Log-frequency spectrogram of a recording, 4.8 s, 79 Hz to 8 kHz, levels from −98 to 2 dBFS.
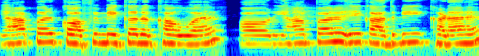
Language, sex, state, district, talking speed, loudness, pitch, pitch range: Hindi, female, Uttar Pradesh, Jalaun, 175 wpm, -15 LUFS, 235 Hz, 220-250 Hz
